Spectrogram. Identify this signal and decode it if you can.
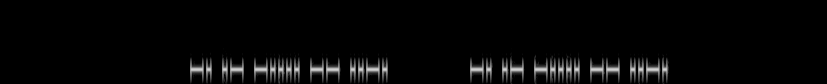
Morse code, heard as a keyed tone, about 32 wpm, 700 Hz. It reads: NA6MF NA6MF
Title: USA Call Signs - 5 Characters - Repeated 2x - 30wpm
